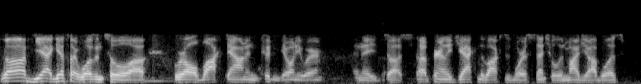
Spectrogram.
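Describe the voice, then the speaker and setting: This man speaks very fast in a Missouri accent. His pitch is medium, and his intonation is fairly even. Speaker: political candidate. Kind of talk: casual chat.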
